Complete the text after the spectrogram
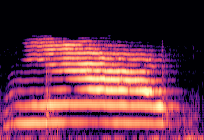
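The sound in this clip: A boy hiding behind a hedge imitates a cat's meow with one long, drawn-out, tonal cry held at a fairly steady pitch and fading at the end.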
